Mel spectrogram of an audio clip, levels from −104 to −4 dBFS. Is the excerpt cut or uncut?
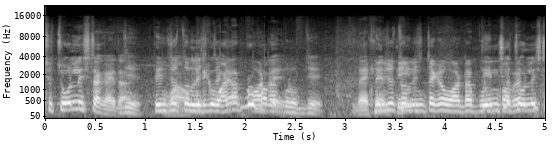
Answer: uncut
